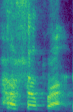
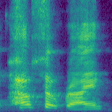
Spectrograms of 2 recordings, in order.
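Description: First: How pitched way up, falling; high questioning. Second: Said in the usual way. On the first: Shown as a demonstration. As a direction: start high on How and fall.

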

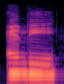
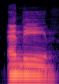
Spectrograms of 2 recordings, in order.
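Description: Both takes have the same delivery.

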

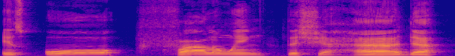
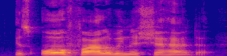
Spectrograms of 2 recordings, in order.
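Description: First: Slow emphasis. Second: Said in the usual way. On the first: Shown as a demonstration. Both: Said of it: "is what?".

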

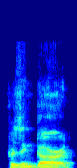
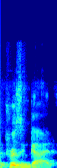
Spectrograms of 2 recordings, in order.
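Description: First: Said in the usual way. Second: "guard" said the Boston way, no r, like "gahd"; r-less Boston "prison guard"; Boston accent. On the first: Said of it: "for other people that don't understand guard". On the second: Shown as a demonstration. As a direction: drop the r in "guard", broad Boston vowel. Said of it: "that's my Boston accent".

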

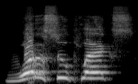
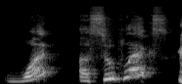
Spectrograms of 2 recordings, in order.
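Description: First: "What a suplex" loud and high, slow; excited announcer. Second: "What a suplex?" slow, rising at the end; questioning. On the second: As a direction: ask "What a suplex?" in doubt. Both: Shown as a demonstration. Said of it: "I wrote that sentence three ways".

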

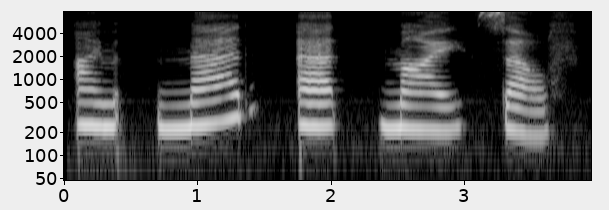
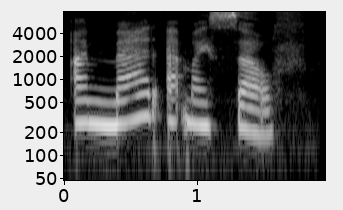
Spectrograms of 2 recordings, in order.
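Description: First: Slow and deliberate. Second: Said in the usual way. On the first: Shown as a demonstration. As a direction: say it slowly and clearly. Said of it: "repetition drill, slowed take". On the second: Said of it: "repetition drill, normal take".

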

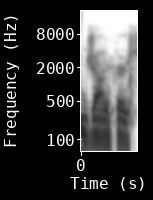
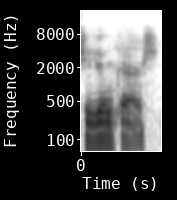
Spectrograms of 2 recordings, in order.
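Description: First: Junkers said with an English J; English J pronunciation. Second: Junkers with J said as Y; German pronunciation. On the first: Admitting an old mistake, Junkers with an English J. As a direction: start Junkers like the word "junk". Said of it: "I used to call it Junkers too". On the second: Correcting an old mistake, Junkers with a German Y sound. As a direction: say Junkers as "Yunkers". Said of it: "Germans say their J's as, uh, Y". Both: Shown as a demonstration.

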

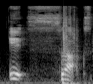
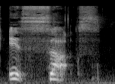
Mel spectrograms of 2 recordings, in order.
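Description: First: Said in the usual way. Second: Breathy whispered despair; a hushed, worn-out whisper. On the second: Real, not acted. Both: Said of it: "I'm super emotional with this".

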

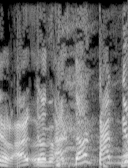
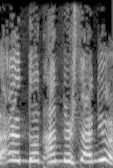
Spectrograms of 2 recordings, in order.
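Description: First: Put-on comically mad, garbled accented voice; high, slurred mock outrage in a thick accent; mock mad caller. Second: Very high mom voice with a mock Filipino accent. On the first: Caller getting mad at mom, mock-angry accent. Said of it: "And then he got mad". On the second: Mom telling the caller, mock Filipino accent. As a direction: imitate mom's Filipino accent, high with a rising end. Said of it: "And I go".

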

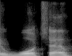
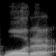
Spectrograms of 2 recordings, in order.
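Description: First: "water" said in one of several accents; one accent version. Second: "water" switched to a second accent, higher pitch; another accent version. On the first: Showing three versions in one sentence, first accent on "water". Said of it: "like, I can say". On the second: Showing accents change within a sentence, second accent on "water". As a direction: demonstrate "water" in a contrasting accent. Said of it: "three different versions in one sentence". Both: Shown as a demonstration.

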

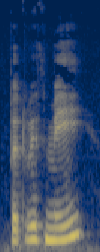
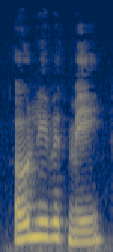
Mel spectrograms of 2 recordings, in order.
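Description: First: Said in the usual way. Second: "only" lifted and leaned on; stress on only. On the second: A narrator's reading. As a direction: press the word "only" a little higher. Repeated phrase, stress on only.

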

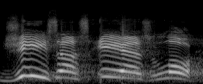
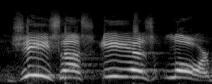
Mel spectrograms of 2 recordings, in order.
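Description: First: Leading the response. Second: Slow, loud proclaiming; slow shouted creed; preached declaration. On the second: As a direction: stretch it out as a call for the church. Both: Shown as a demonstration. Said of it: "Would you say that with me?".

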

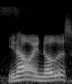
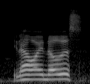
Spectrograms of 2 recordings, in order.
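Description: First: Higher and louder, pushing the question; excited repeat. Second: Pitched up high, eager to tell; excited rhetorical question. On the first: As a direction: say it again with more punch. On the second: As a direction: tease the story with a lift. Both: Real, not acted.

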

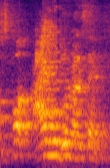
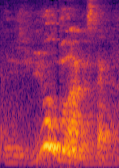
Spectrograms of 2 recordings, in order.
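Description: First: "I" punched with a falling tune; stress on I. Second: "you" punched with a rising tune; stress on YOU. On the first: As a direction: hit the word "I", then let it drop. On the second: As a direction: lean hard on "you" and lift it. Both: Shown as a demonstration.

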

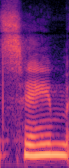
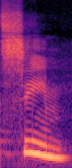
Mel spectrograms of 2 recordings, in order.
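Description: First: "same" with a long ee vowel like "seem"; "same" said like memes. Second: "seam" said as "seem", long ee. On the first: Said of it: "came out more like the word memes". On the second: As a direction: say "seam" with a clear ee vowel. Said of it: "so I said". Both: Shown as a demonstration.

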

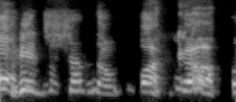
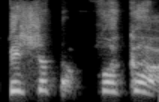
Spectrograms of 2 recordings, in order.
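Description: First: Higher, slower mock yell, words stretched out; retold yell. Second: Retold yell. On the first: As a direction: replay the yell drawn out for the laugh. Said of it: "I was just like". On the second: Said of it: "I'm like".

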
